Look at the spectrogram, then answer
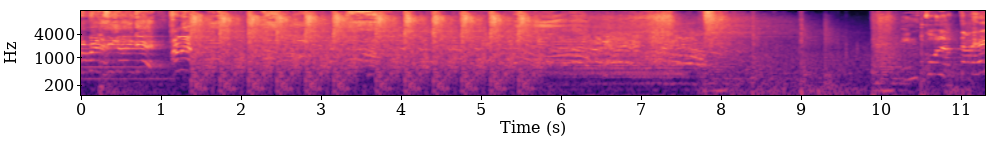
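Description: Gunfire rings out against striking workers in a Hindi audio drama about Gandhi, dense loud rapid shots mixed with shouting crowd noise and voices throughout.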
